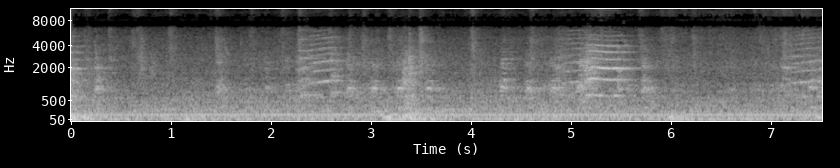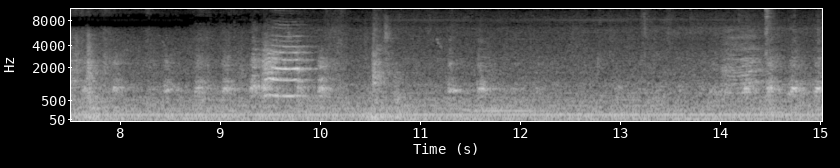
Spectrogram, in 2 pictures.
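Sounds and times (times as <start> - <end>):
steady low hum: 0.0 - 15.0
chicken squawking: 2.1 - 3.7, 4.3 - 5.9, 7.0 - 10.3, 13.9 - 15.0.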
